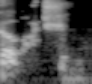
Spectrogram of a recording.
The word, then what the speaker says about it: Kovach: If I were a Slovak, I would pronounce it Kovach. Is that right?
